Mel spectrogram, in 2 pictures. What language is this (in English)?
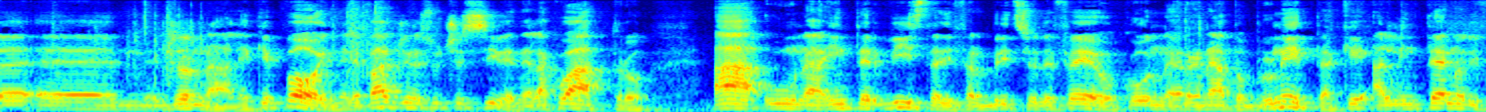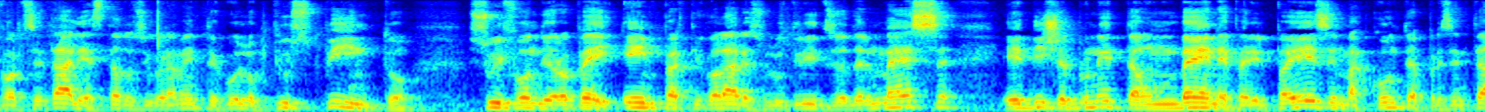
Italian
